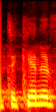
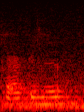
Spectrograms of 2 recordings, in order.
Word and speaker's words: tachinid: I will tell you, though, that if you get a tachinid fly or one of the many different species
